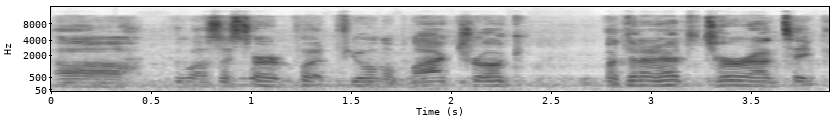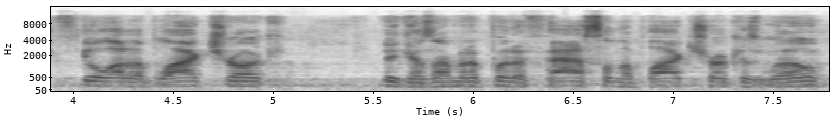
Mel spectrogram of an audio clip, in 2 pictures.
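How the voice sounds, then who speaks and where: A man talks at a very fast pace with fairly even intonation. Noticeable background noise runs under his voice. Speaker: diesel truck youtuber. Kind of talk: DIY tutorial vlog. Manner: casual, filler-heavy.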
